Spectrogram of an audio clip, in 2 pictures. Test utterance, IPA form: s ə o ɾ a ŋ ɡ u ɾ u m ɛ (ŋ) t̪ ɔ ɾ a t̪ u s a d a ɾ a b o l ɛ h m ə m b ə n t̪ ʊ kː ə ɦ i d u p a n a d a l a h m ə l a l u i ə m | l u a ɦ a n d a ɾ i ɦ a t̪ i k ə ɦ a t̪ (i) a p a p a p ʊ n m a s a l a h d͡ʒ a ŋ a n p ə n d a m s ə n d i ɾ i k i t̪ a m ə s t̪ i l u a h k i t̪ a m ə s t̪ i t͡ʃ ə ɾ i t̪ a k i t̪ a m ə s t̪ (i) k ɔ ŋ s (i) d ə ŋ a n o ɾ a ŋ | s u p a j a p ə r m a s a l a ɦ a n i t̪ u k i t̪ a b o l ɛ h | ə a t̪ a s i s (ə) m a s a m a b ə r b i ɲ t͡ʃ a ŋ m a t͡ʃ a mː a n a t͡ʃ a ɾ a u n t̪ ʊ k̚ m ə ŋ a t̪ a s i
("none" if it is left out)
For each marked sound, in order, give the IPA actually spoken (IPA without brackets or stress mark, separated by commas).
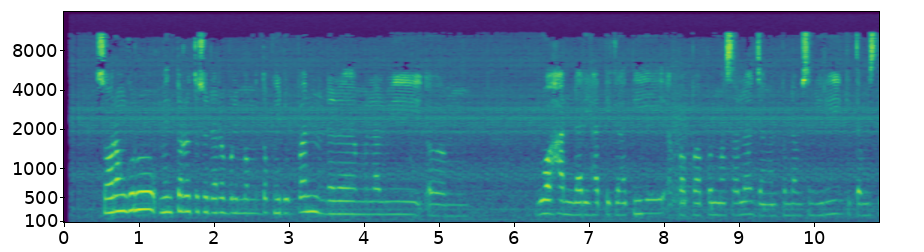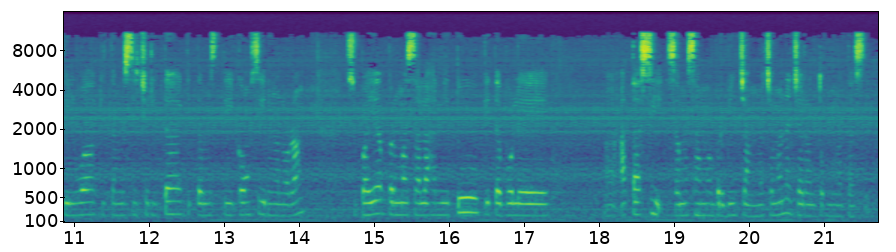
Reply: n, i, i, i, a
